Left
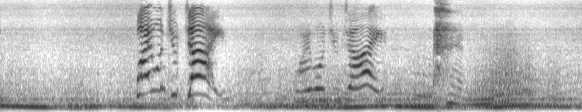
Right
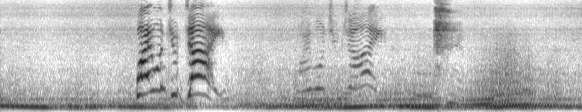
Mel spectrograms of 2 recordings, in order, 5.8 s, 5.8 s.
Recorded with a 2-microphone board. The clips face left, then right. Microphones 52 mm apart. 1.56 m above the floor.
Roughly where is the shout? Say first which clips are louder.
Right 5 dB; right.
